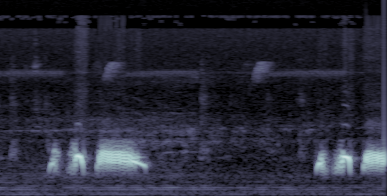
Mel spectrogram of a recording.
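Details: Decoy spotted dove cooing eagerly to stimulate other doves: low phrases made of two short staccato notes leading into a sustained coo, heard once fully and then starting again, over a faint low hum.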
